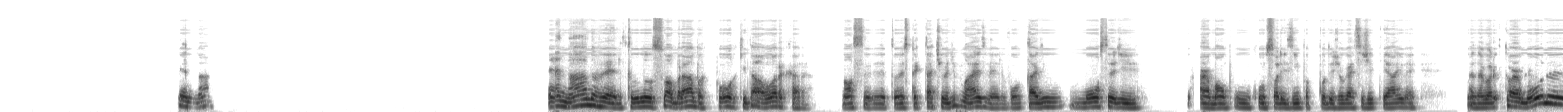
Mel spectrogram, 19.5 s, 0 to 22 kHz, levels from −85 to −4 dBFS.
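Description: Crude rate conversion runs through the whole clip, from start to finish. The speech appears to have been moved between sample rates by simply picking the nearest existing sample at each new instant, with no filtering, which fits a 48 kHz to 44.1 kHz conversion. Samples get skipped in a repeating pattern, leaving an error roughly 35 dB below the speech that forms tones unrelated to it, heard as a gritty, inharmonic fizz riding on louder and brighter syllables.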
